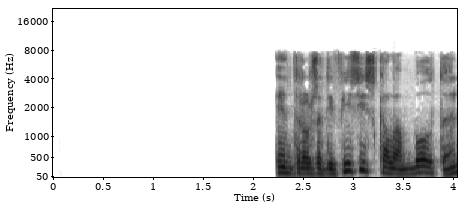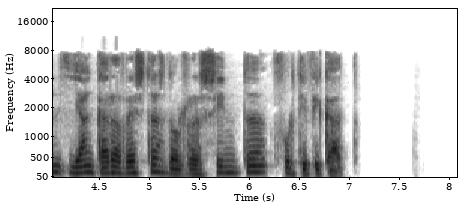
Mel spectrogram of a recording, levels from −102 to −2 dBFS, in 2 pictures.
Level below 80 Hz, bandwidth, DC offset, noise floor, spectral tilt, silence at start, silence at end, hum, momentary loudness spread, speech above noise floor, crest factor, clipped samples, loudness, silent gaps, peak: -52 dBFS; 8.4 kHz; under 0.1%; under -90 dBFS; -5 dB/octave; 2.25 s; 1.15 s; none; 6 LU; over 75 dB; 16 dB; under 0.1%; -15 LUFS; none; 0 dBFS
